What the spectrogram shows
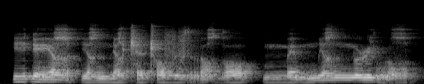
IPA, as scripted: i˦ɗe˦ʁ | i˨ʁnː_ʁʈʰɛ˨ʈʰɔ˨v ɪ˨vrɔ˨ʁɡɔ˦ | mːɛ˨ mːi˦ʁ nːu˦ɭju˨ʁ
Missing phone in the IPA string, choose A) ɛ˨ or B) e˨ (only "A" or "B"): B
